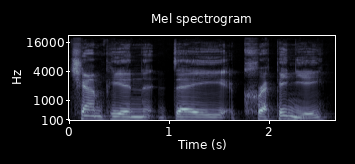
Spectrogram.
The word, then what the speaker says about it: Champion de Crespigny: And then Nick Champion de Krepini. Got the pronunciation right. The S is silent.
